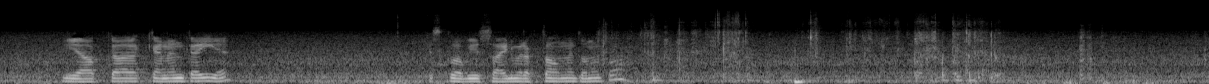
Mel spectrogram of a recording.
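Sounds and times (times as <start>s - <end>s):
cardboard knocks and rustling: 6.4s - 10.1s.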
